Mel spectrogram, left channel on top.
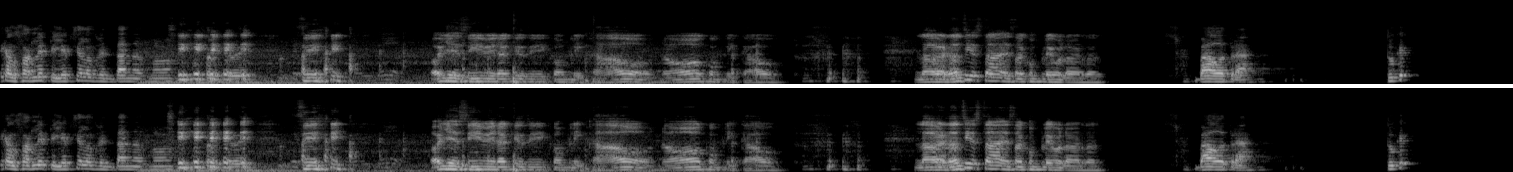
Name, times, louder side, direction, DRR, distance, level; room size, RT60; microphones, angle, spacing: voice 1, 0.0-2.5 8.0-8.5 8.8-9.1 9.3-9.6 11.9-12.6 13.9-14.0, left 1 dB, 10° left, 1.1 m, -30 dB
sound 1, 1.3-7.2, equal, 50° left, 1.7 m, -43 dB
voice 2, 1.8-2.6 3.0-3.5 4.3-7.8 9.1-11.0, right 2 dB, 50° right, 1.2 m, -28 dB
5.1 x 3.9 x 2.6 m
head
